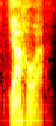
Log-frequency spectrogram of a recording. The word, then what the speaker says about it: Yahowah: Because indeed, KY, for the express reason, on behalf of La, during the approach of Yahuwah, Yahuwah, the proper pronunciation of the name of Eloah, God as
